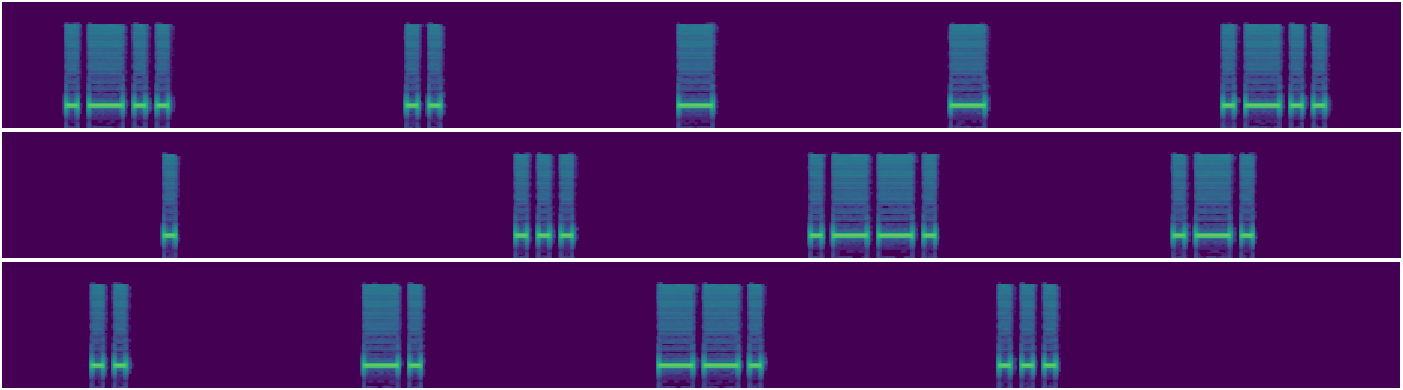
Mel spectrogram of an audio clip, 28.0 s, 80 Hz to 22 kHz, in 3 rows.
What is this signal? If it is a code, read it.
Morse code, heard as a keyed tone, about 16 wpm, spaced as for 5 wpm, 800 Hz. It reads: LITTLESPRINGS
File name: CW Code Groups @5WPM / fromSM's / Cities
